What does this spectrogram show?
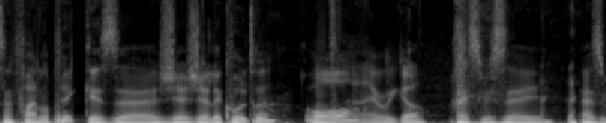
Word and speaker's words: LeCoultre: Jaeger LeCoultre. No, LeCoultre. The L is silent.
